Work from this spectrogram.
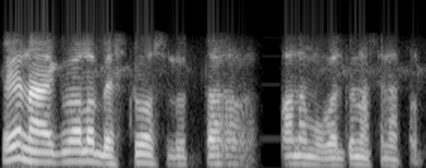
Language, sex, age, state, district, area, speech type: Assamese, male, 30-45, Assam, Darrang, rural, conversation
